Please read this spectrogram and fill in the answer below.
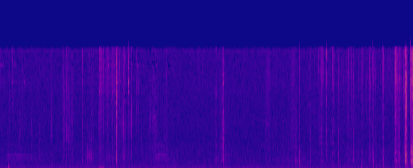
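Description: Near silence, with a few faint clicks and rustles of a thin plastic stencil being handled and peeled off cardstock, the clicks coming closer together near the end.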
